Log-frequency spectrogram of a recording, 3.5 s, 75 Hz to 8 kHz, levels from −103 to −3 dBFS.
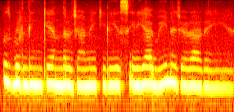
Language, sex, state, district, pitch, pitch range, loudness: Hindi, female, Bihar, Patna, 235 Hz, 230-245 Hz, -13 LUFS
